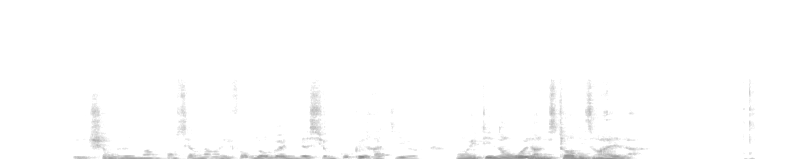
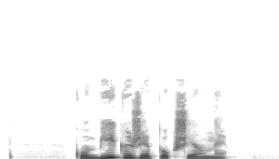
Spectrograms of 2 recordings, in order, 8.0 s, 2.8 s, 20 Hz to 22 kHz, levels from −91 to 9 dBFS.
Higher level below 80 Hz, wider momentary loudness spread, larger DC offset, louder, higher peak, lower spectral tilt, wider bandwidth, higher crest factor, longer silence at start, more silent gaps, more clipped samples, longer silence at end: second, under -90 dBFS vs -82 dBFS; first, 15 LU vs 11 LU; neither; second, -56 LUFS vs -23 LUFS; second, -38 dBFS vs -8 dBFS; about the same, -6.5 dB/octave vs -5.5 dB/octave; first, 11 kHz vs 9.6 kHz; about the same, 18 dB vs 18 dB; about the same, 0.75 s vs 0.8 s; first, 6.99-7.05 s vs none; neither; about the same, 0.45 s vs 0.55 s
